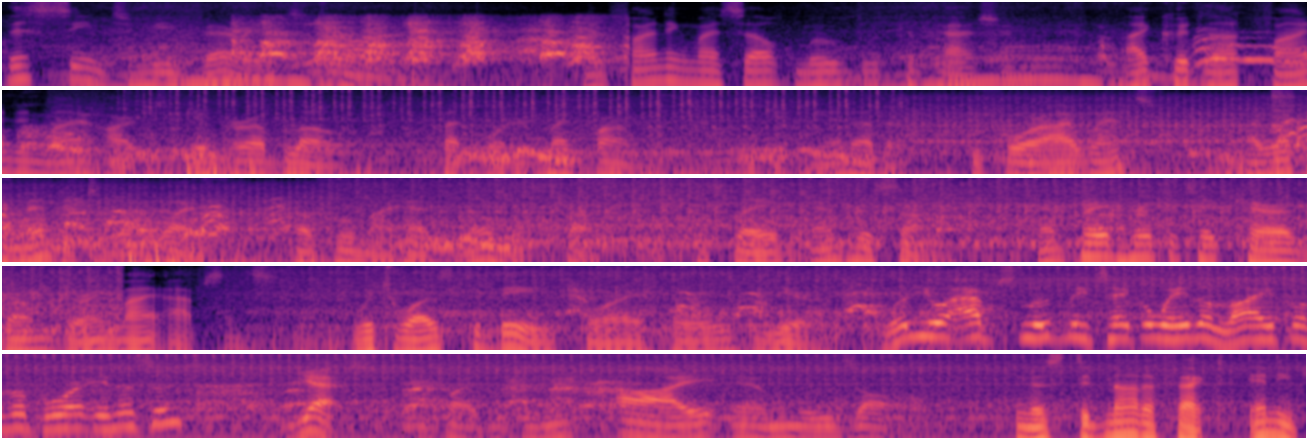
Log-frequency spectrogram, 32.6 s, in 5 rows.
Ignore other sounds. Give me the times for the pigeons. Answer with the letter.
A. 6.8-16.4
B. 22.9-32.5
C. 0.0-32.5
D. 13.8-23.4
A.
